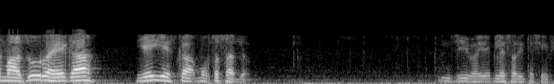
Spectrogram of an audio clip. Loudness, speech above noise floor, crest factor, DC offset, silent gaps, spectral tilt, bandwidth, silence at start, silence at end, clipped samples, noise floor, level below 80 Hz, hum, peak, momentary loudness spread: -14 LUFS; 22 dB; 16 dB; under 0.1%; none; -10 dB/octave; 5.4 kHz; 0 s; 0.05 s; 0.1%; -35 dBFS; -36 dBFS; none; 0 dBFS; 22 LU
